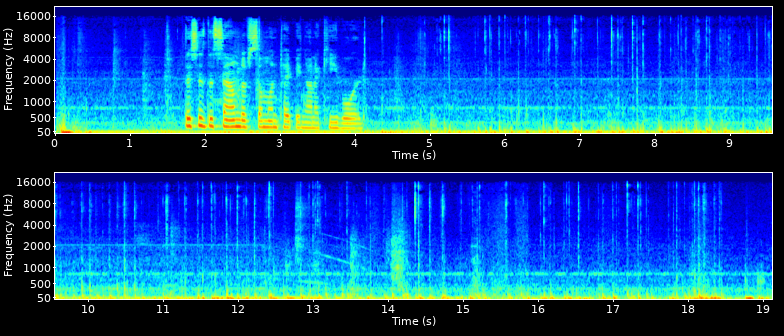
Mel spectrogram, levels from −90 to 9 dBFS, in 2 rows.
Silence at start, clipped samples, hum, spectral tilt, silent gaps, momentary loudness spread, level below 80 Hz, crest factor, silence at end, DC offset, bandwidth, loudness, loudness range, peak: 0 s; under 0.1%; none; -6 dB/octave; none; 18 LU; -26 dBFS; 22 dB; 0 s; under 0.1%; 16.5 kHz; -24 LUFS; 15 LU; 0 dBFS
